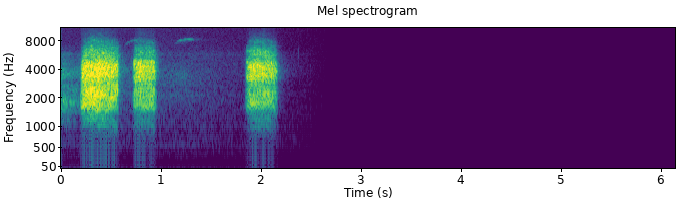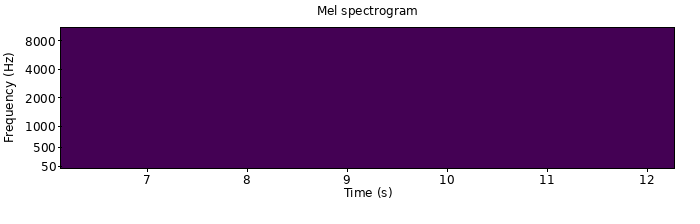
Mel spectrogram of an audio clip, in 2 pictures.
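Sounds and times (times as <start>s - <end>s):
Eurasian jay: 0.0s - 1.3s, 1.9s - 2.2s.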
